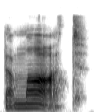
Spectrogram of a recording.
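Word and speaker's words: томат: because I didn't know that in this word tomat, the O is also pronounced like ah because it doesn't have any emphasis on it. So it is meant to be said like damat, like an ah letter, damat.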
